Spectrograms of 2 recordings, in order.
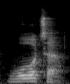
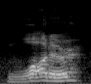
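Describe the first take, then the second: First: It has a British accent with an open final vowel. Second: It has an American accent with a clear final R.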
